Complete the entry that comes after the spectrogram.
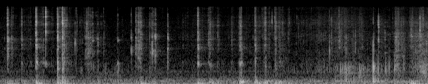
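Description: A metal utility blade scrapes and cuts a solid piece of dry, marbled pink, green and purple multicolor soap. The result is a rapid run of crisp, dry clicks and scratchy crackles with bright high edges and a soft low rumble underneath, each snap dying away almost instantly.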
